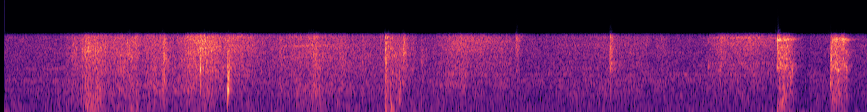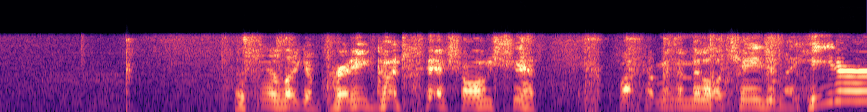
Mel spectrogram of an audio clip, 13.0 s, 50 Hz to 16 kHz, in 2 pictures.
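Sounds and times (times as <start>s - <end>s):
rustling: 0.5s - 6.4s.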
